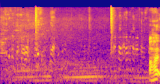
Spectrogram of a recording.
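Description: A young child humming two short, steady notes, a contented 'mmm' while eating a pretzel.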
